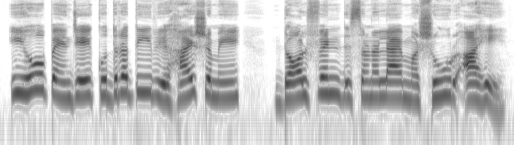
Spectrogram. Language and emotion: Sindhi, neutral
